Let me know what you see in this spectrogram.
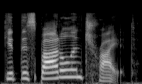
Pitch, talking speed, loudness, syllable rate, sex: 270 Hz, 250 wpm, -17 LUFS, 5.4 syllables/s, female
